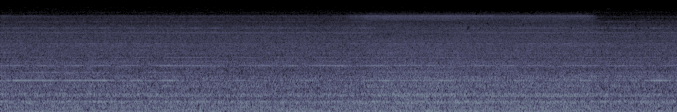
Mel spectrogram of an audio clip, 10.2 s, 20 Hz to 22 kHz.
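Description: Steady, continuous whine and rumble of airliner jet engines at low thrust while taxiing from San Francisco toward Los Angeles in Microsoft Flight Simulator 2020, an unbroken hum without pauses or voices.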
